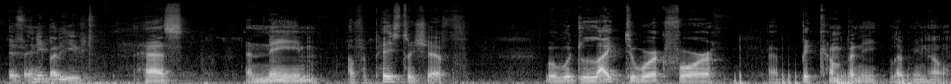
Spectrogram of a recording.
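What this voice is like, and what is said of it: German accent. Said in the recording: “Accent, German.”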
